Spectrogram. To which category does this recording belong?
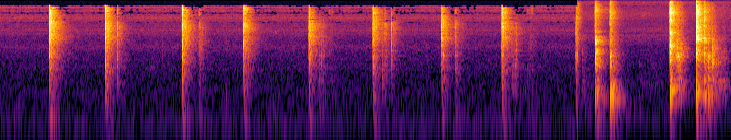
Sound effects > Human sounds and actions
